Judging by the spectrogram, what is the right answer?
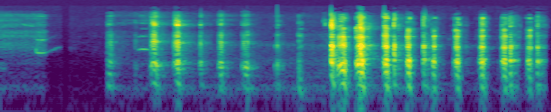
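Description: Two women laughing: a run of short laughing breaths, about four a second. It starts softly about a second in and grows much louder about halfway through.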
